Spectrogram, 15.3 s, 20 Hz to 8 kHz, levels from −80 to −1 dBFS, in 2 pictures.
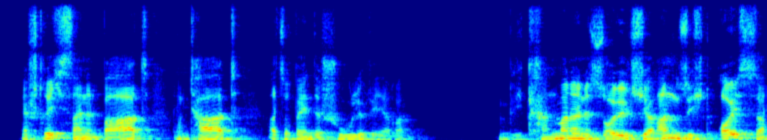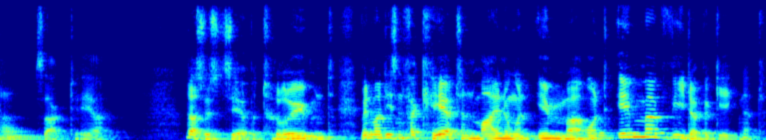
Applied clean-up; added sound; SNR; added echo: neural separator model SepFormer DNS4.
